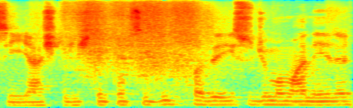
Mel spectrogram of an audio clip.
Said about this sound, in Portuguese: Esse ruído que você está escutando ao fundo vem de dois militantes usando aquelas fitas adesivas grandes para embalar material de campanha na sala ao lado.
